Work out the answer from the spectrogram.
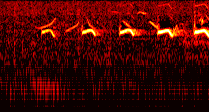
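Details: Nightingale giving slow, evenly spaced whistled notes, each rising then falling, repeated about every half second and growing louder.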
